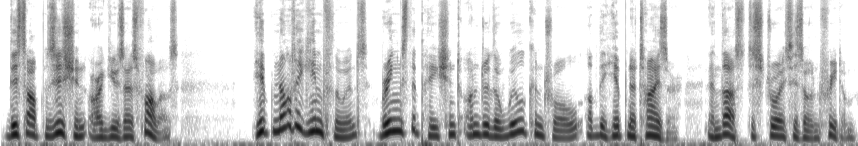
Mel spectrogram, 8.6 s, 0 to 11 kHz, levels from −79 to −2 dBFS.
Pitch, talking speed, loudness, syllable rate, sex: 165 Hz, 160 wpm, -20 LUFS, 5.4 syllables/s, male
